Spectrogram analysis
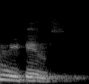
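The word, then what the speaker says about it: Gnetales: फिर एक ऑर्डर है जिंगोएल्स, और जो लास्ट ऑर्डर आपका आता है वो है नीटेल्स। जहां पर जी साइलेंट है नीटेल्स बोलते हैं इसको।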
